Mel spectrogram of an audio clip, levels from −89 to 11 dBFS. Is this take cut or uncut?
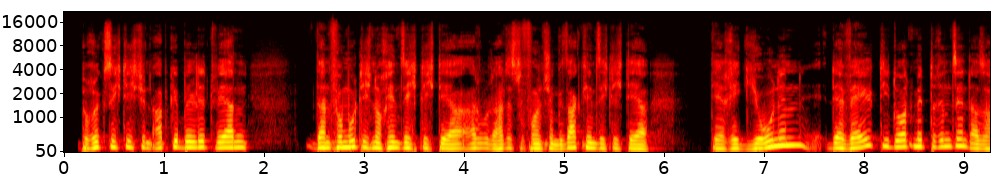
uncut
